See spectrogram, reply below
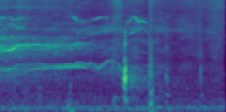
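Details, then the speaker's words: Woman with asthma wheezing while laughing on a podcast: a thin, high whistle sliding up and down during laughter, then a couple of soft clicks; wheeze. "Oh my god. Am I wheezing like an old man? [laughter] Like purposely trying not to do it. [laughter] Did you hear that? It was like a whistle."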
